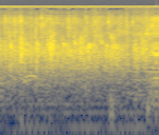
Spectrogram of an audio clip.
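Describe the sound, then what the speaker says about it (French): A church congregation claps together in steady, dense applause, the sound filling the space evenly at a moderate distance for the whole moment. "Applaudissez le Seigneur"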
